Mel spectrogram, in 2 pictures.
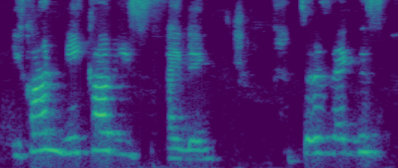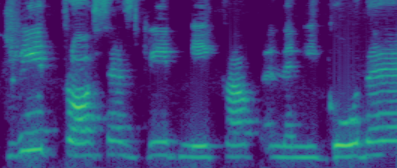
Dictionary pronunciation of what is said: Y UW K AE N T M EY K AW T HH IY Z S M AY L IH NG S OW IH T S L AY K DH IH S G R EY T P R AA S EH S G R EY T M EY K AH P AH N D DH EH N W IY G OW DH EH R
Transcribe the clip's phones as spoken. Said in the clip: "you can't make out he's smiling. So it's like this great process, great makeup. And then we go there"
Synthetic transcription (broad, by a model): Y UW K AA N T M EY K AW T HH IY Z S AY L IH NG S OW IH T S L AY K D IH S G R EY T P R AA S EH S G R EY T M EY K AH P AH N D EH N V IY G OW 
